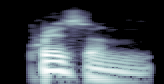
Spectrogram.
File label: "prism", American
